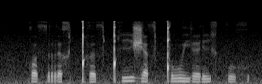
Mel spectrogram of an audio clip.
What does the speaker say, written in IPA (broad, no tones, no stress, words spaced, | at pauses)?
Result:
kɔθrɐxǃʰəθ ǃʰiʒaθ ǃuje ɾixkux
